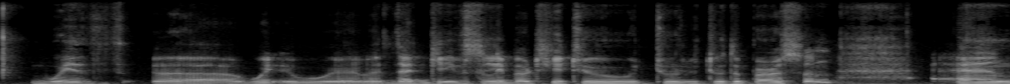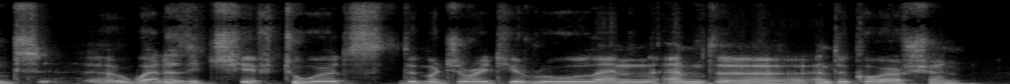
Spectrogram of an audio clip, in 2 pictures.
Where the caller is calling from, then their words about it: Paris, Île-de-France, France; I'm calling you from Paris, France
